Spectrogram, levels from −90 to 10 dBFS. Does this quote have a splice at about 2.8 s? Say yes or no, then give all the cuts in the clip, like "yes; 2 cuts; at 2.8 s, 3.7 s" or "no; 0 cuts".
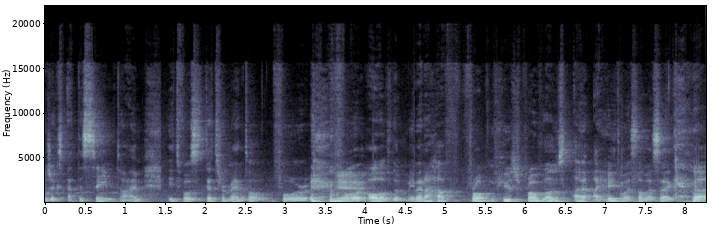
no; 2 cuts; at 1.4 s, 4.5 s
